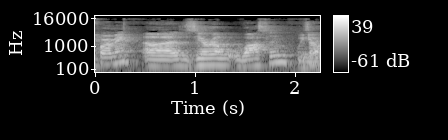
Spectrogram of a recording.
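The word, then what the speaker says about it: Zaira Wasim: Zira Wassing, is that right? Yeah, we know her from Dongle. Zira Wassing.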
